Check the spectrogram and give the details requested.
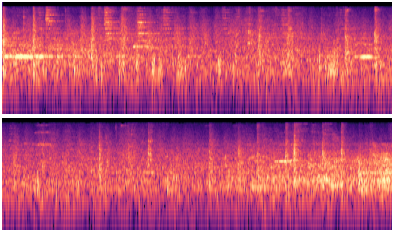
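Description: Open passenger car of a park train rolling along the track: a steady rumble with the wheels clicking over the rail joints.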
